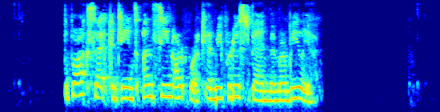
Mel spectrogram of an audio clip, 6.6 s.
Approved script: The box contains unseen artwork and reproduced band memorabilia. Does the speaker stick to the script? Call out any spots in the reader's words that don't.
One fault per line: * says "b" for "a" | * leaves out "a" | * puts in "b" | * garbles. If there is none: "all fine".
* puts in "set"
